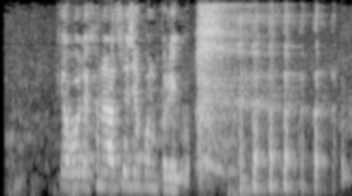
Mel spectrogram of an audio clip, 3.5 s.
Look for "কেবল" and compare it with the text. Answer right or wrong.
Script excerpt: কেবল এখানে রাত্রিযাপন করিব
right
